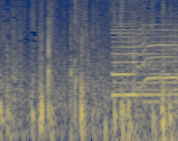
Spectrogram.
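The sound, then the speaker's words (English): Horse hooves clip-clop in a steady rhythm as horses approach, a few sharp knocks at moderate loudness, then a sustained, ringing tonal sound swells in and continues to the end. “That sounds like horse hooves. They're coming this way!”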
